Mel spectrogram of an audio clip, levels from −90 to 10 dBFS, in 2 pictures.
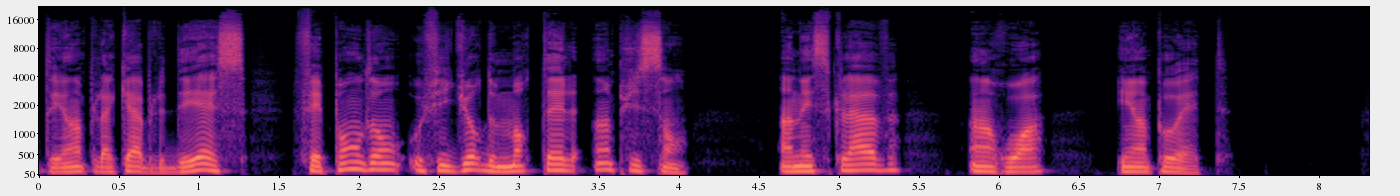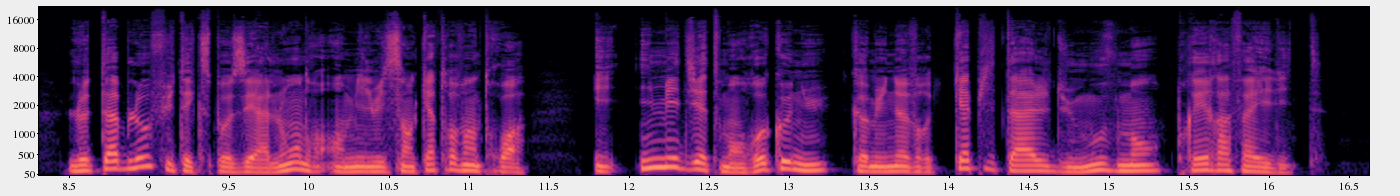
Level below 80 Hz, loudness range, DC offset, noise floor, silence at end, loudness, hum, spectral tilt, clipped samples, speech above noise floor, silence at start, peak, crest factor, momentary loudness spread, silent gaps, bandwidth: -52 dBFS; 3 LU; under 0.1%; -78 dBFS; 0.35 s; -21 LUFS; none; -6 dB/octave; under 0.1%; 58 dB; 0.05 s; -4 dBFS; 16 dB; 7 LU; none; 18.5 kHz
